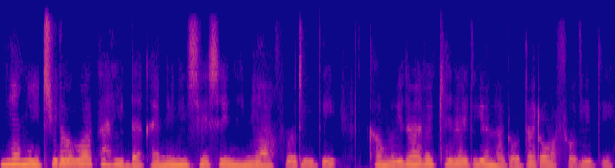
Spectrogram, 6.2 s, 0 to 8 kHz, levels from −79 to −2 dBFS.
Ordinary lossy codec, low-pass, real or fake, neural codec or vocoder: none; none; fake; codec, 16 kHz, 1 kbps, FreqCodec, smaller model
